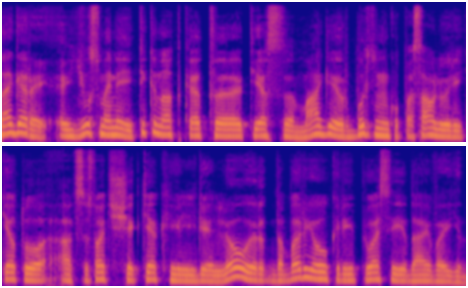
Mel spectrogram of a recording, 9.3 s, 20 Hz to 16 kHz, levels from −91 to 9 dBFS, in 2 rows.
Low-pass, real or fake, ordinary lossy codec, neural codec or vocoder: 14.4 kHz; fake; AAC, 48 kbps; autoencoder, 48 kHz, 32 numbers a frame, DAC-VAE, trained on Japanese speech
